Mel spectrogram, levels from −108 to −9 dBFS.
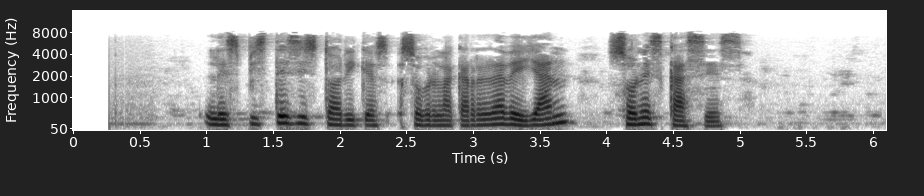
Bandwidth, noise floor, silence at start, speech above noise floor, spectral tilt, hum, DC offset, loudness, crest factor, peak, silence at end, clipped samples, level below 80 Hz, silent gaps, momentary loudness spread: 8.2 kHz; -62 dBFS; 1 s; 41 dB; -5 dB/octave; none; under 0.1%; -21 LUFS; 20 dB; -2 dBFS; 1.1 s; under 0.1%; -60 dBFS; none; 10 LU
